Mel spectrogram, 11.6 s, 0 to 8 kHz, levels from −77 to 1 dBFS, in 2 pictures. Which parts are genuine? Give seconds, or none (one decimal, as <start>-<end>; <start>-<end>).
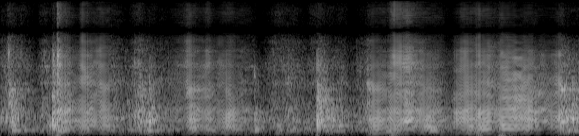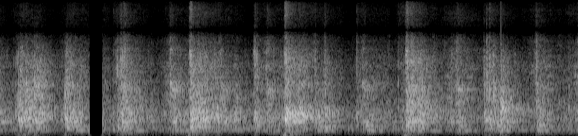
0.0-0.6; 1.1-1.7; 2.5-3.7; 5.6-11.6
